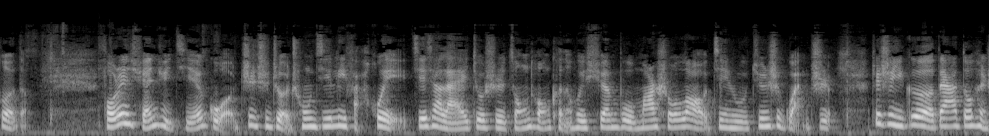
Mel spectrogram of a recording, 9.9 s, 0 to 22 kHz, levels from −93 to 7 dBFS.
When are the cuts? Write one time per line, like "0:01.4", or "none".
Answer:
none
